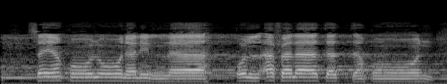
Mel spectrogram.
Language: Arabic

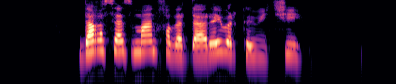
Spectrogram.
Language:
Pashto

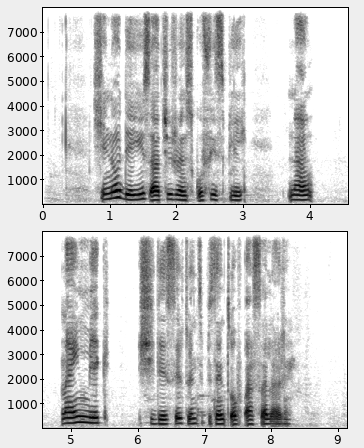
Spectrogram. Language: Nigerian Pidgin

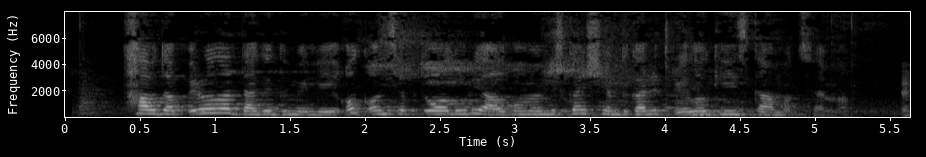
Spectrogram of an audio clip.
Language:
Georgian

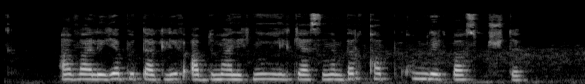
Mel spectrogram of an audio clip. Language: Uzbek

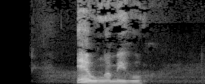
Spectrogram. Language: Galician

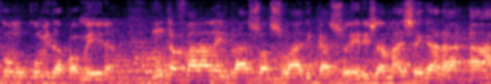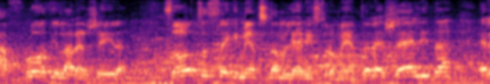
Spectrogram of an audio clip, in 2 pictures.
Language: Portuguese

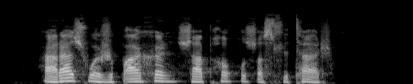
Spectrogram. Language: Kabardian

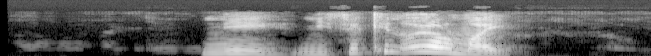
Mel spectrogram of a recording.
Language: Bashkir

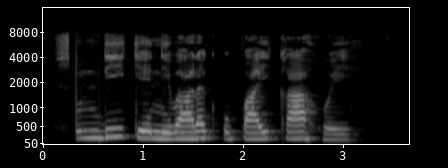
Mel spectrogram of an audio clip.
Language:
Magahi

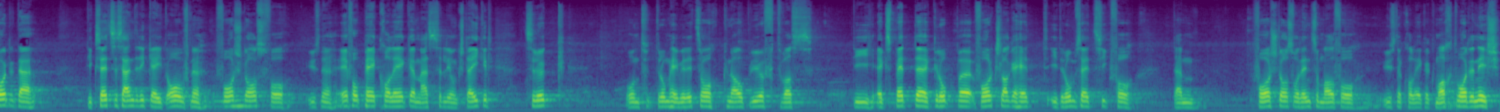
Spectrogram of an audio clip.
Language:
Swiss German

